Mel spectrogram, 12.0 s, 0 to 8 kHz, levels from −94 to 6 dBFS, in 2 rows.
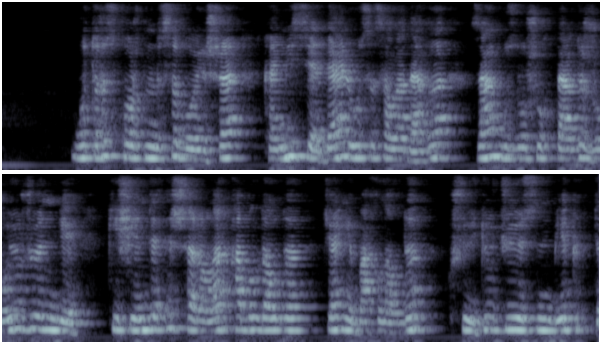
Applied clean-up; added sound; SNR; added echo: none; none; none; reverberation time 0.4 s.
